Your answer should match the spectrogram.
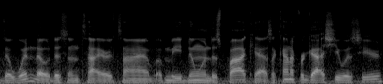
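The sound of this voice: A man speaks at a moderate pace with a low pitch.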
